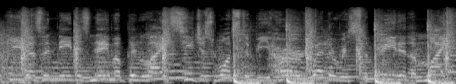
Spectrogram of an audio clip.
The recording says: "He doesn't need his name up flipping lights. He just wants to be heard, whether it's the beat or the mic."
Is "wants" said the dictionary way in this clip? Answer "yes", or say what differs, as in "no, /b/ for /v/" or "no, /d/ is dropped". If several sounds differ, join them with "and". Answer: yes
